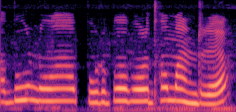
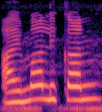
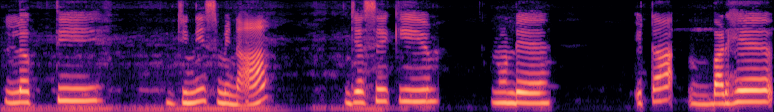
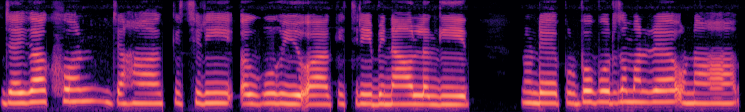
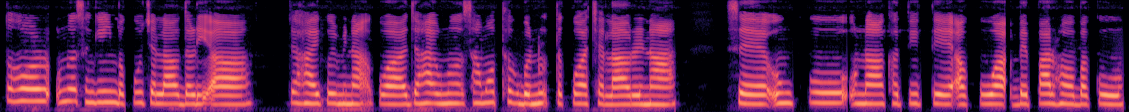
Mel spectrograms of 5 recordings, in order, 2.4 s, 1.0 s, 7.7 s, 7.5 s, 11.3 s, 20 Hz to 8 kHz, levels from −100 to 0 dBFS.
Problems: background sounds at intervals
